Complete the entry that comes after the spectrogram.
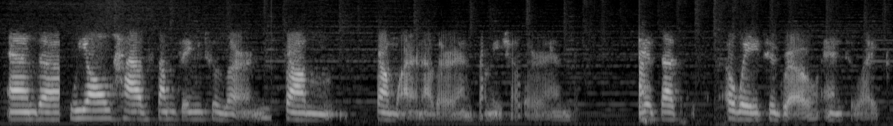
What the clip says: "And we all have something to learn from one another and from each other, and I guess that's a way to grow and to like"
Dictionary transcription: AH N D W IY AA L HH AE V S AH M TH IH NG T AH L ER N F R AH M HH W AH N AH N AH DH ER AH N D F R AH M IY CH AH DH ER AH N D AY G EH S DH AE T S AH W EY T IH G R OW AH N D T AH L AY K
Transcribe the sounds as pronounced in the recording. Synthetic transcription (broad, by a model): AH N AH W IY AA L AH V S AH M TH IH NG T AH L ER N F R AH M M W AH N AH N AH DH ER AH N F R AH M IY CH AH DH ER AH N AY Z DH AE T S AH W EY T IH G R OW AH N T AH L AY K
